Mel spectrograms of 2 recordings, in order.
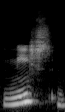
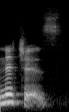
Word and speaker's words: niche: There's this saying that the riches are in the niches. So you can say it niche or niche. I say niche, but it rhymes when you say niches, meaning the more specific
